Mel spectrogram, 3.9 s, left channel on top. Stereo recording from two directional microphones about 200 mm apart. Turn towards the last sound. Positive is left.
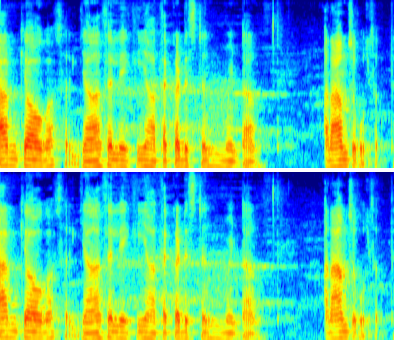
turn(degrees=20)  # may be behind; listen again after turning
